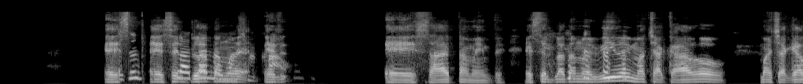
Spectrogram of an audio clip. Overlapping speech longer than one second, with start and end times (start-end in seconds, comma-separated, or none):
1.2-2.9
